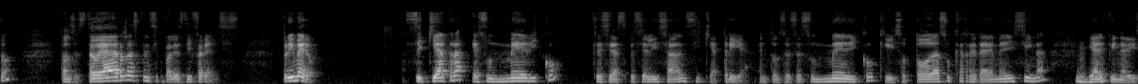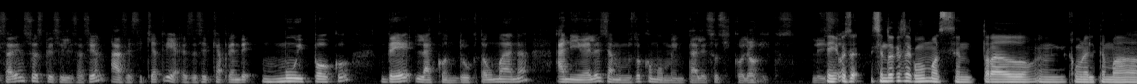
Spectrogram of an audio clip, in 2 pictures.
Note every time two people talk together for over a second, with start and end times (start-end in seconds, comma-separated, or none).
none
